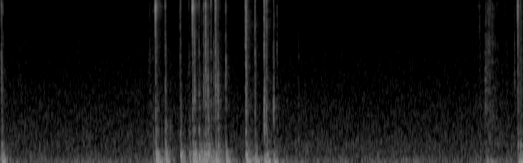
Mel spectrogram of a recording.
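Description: Long manicured nails and fingertips rapidly tap the dark plastic chiclet keys of a grey laptop with a hollow body. Quick bursts of clicky, hollow-sounding keystrokes come in clusters around the middle, with a low thud beneath each bright click. After a quiet stretch, a few more taps close the clip.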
